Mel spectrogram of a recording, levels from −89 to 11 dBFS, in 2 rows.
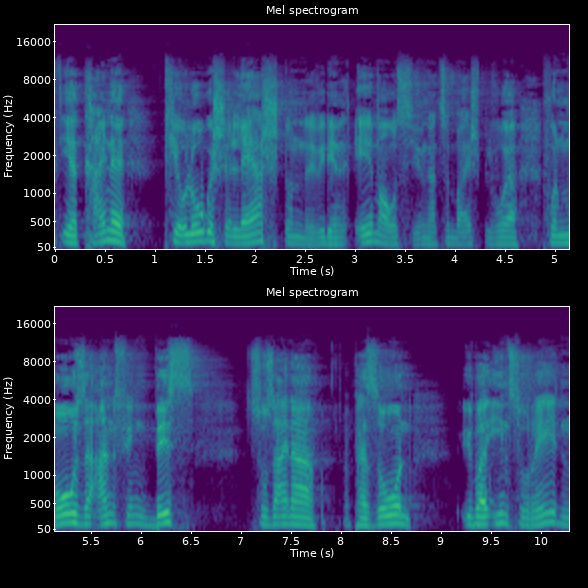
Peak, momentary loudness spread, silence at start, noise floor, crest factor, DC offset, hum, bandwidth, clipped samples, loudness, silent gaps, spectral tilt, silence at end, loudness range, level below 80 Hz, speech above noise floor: -8 dBFS; 12 LU; 0 s; -52 dBFS; 22 dB; under 0.1%; none; 13 kHz; under 0.1%; -27 LUFS; none; -3 dB/octave; 0 s; 3 LU; -66 dBFS; 24 dB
